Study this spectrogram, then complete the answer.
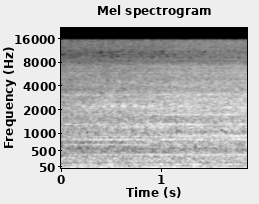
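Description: A 2012 Infiniti QX56 engine idles smoothly and steadily after a starter replacement, a close, even hum with no misses or knocks under a constant broadband rumble, and no voices.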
